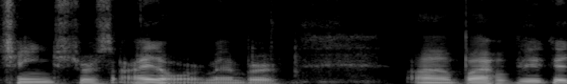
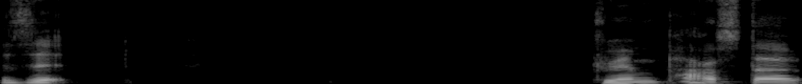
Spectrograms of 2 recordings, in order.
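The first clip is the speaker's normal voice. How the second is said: cracked, breaking voice; 2 semitones higher than usual. Greeting viewers on a stream, the streamer reads out a name, voice cracking. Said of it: "Sorry, voice cracked".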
